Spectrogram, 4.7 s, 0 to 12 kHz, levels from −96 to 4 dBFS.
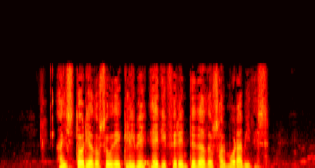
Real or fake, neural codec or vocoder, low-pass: real; none; 7.2 kHz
